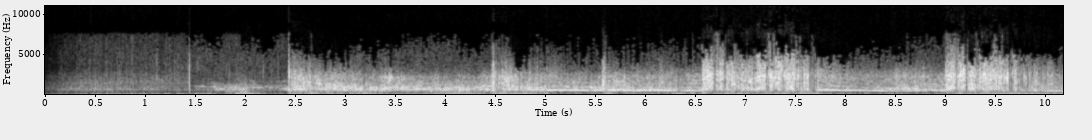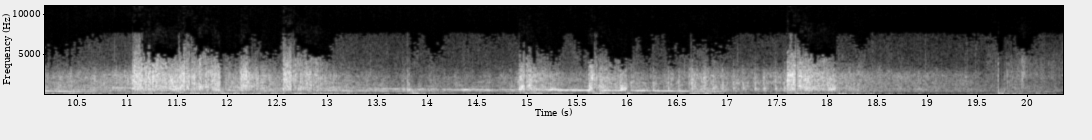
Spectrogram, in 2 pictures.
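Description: A German Nebelwerfer rocket launcher barrage, which Allied soldiers called Screaming Mimis, fires continuously at Overloon. Rising and falling shrieks overlap with a steady stream of loud, booming explosions and blasts. The screaming rockets repeat in waves, and no voices can be heard.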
